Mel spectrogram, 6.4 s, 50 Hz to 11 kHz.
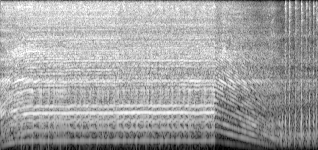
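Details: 345/346 chainsaw with earlier unstable running and hard starting, after carburetor cleaning: holds a clean, steady high rev for four seconds, then drops smoothly to a low idle; sounds healthy.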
